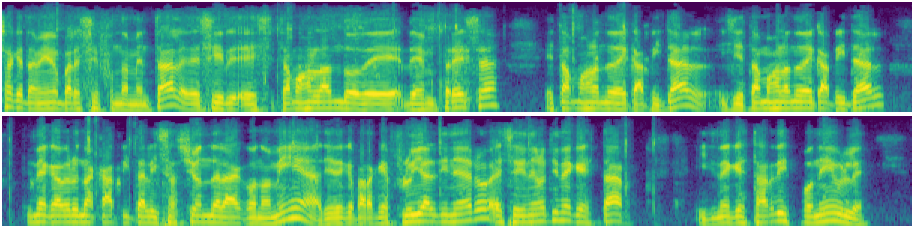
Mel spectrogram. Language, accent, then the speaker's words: Spanish; Canary Islands, Spain; yo como soy de Gran Canaria, pues recuerdo más ejemplos de Gran Canaria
